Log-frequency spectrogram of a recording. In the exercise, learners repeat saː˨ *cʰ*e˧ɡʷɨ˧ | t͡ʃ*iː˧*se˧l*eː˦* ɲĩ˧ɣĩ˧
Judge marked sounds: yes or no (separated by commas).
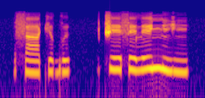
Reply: no, no, yes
